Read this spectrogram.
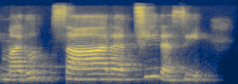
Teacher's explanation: This Thi, Mahaprana should be heard clearly.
